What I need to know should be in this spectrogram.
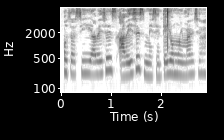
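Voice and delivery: ordinary talk

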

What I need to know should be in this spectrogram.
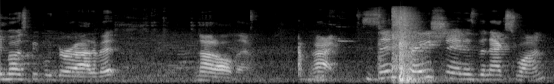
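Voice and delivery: ordinary talk, nothing marked

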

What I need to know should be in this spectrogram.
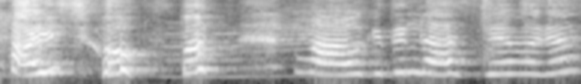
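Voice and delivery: high laughing call, half crying with laughter. Real, not acted. Mother laughing at shy daughter. (हसत हसत हाक मारणे)

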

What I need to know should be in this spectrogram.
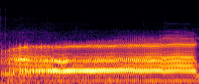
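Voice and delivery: ordinary delivery

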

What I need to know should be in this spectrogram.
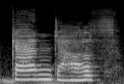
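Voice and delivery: high, strained put-on voice; silly high character voice; hammed-up wizard impression. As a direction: squeeze the name out high. Hammed-up Gandalf impression attempt.

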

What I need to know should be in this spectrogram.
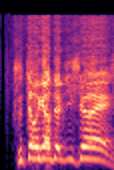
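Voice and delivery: high, loud jab; shouted accusation. Acted. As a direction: throw it in his face.

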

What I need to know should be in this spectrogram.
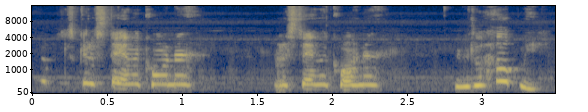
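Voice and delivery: small, high-pitched panicky voice; frightened squeak. Real, not acted. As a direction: squeak it out while hiding in fear. Hiding scared in a corner.

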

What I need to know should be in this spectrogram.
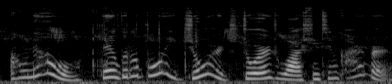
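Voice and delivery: soft, hushed dismay, a touch of sorrow. Acted. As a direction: sigh it out as if the news hurts. Reader dismayed at kidnapping.

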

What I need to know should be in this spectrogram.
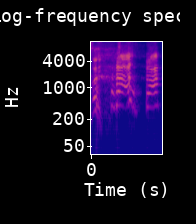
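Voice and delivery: high bright laugh after the punchline; real amused laugh; burst of laughter. Real, not acted. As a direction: laugh out loud at the joke. Laughing at own story.

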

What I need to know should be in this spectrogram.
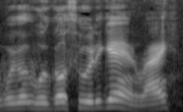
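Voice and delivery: ordinary talk

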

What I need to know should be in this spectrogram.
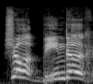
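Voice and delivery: loud, high, hammed-up Scottish brogue; a deliberately bad, shouted Scottish voice; shitty Scottish accent. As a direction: bellow it like a rowdy Scotsman in a pub. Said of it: "but I can do shitty Scottish".

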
